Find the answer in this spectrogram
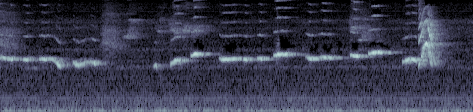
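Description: A cockatiel whistles clear, sliding notes that rise and dip in a loose tune, ending in a harsh chirp.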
